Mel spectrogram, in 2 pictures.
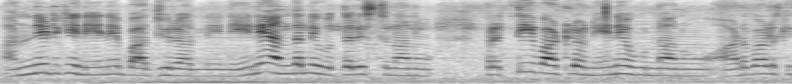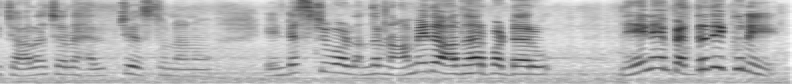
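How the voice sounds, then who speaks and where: A woman's voice: fairly high pitch, slight background noise, rough recording. A woman giving scathing, sarcastic commentary and mockingly imitating others.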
